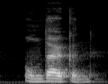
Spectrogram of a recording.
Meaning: to evade
- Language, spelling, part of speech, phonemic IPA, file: Dutch, ontduiken, verb, /ˌɔn(t)ˈdœy̯.kə(n)/, Nl-ontduiken.ogg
